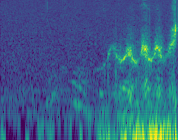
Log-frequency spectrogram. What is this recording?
Knife Twirl
Knife blade whistling through the air
blade, knife, whistle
